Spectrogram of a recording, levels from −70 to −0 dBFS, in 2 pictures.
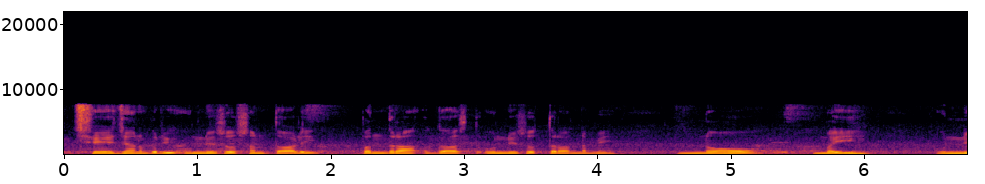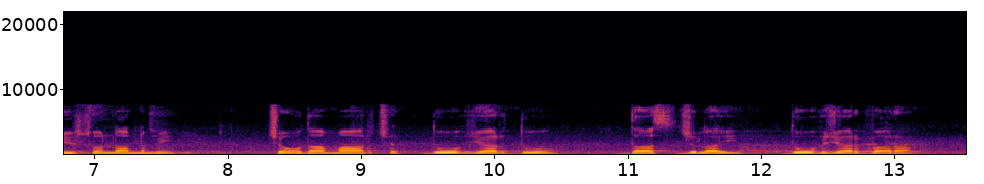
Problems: background conversations at intervals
